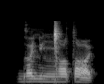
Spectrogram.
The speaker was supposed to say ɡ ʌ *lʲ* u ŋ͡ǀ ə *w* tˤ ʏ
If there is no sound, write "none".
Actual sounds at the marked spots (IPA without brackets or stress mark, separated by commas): lʲ, w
